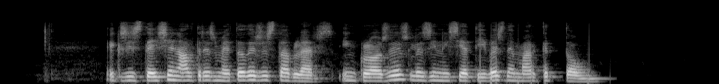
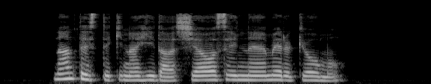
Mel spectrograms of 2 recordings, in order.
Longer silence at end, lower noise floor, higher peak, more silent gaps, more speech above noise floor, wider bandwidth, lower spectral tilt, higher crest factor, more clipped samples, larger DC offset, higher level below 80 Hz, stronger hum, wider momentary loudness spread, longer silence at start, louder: first, 1.1 s vs 0.9 s; first, -85 dBFS vs -74 dBFS; first, -2 dBFS vs -6 dBFS; neither; first, 69 dB vs 52 dB; second, 8 kHz vs 12 kHz; first, -6 dB/octave vs -4 dB/octave; about the same, 16 dB vs 16 dB; neither; neither; first, -56 dBFS vs -64 dBFS; neither; first, 9 LU vs 6 LU; first, 1.05 s vs 0.55 s; first, -17 LUFS vs -22 LUFS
